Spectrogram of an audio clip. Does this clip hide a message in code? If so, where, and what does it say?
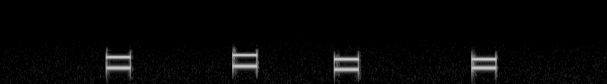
Yes: DTMF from 1.1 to 5.0 s, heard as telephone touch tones, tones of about 240 ms. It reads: 5 9 1 4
